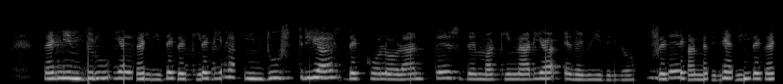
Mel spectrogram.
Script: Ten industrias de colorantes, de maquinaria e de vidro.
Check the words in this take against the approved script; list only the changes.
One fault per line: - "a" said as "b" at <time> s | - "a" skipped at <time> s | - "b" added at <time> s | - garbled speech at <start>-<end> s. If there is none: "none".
- garbled speech at 1.1-2.4 s
- garbled speech at 6.4-7.8 s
